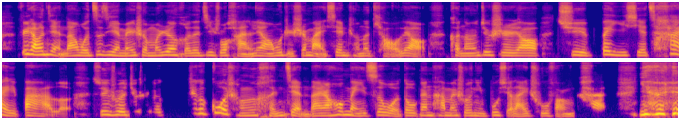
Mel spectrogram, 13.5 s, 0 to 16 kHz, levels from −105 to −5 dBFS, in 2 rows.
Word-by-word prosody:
非 275 Hz, -, +2 dB
常 230 Hz, -1 st, +8 dB
简 220 Hz, -, -2 dB
单， 170 Hz, +2 st, +1 dB
我 175 Hz, -1 st, -1 dB
自 230 Hz, +6 st, -1 dB
己 215 Hz, -, -3 dB
也 190 Hz, -, 0 dB
没 165 Hz, +2 st, -2 dB
什 185 Hz, -2 st, -2 dB
么 175 Hz, +1 st, -4 dB
任 210 Hz, 0 st, +2 dB
何 160 Hz, -4 st, -7 dB
的 175 Hz, -, -4 dB
技 195 Hz, +3 st, -6 dB
术 180 Hz, -, -3 dB
含 135 Hz, -7 st, -2 dB
量， 150 Hz, -2 st, -1 dB
我 180 Hz, -, -5 dB
只 -, -, -7 dB
是 175 Hz, -, -2 dB
买 190 Hz, -, +1 dB
现 185 Hz, -2 st, -3 dB
成 180 Hz, -5 st, -11 dB
的 160 Hz, -, -6 dB
调 145 Hz, -, -5 dB
料， -, -, 0 dB, 0.2 s
可 -, -, -6 dB
能 160 Hz, +2 st, -5 dB
就 205 Hz, +1 st, -4 dB
是 180 Hz, -2 st, -2 dB
要 170 Hz, -2 st, +5 dB, 0.2 s
去 200 Hz, -4 st, 0 dB
备 245 Hz, -1 st, +2 dB
一 195 Hz, -2 st, -5 dB
些 190 Hz, 0 st, -3 dB
菜 -, -, +1 dB
罢 -, -, +2 dB
了， -, -, -8 dB, 0.2 s
所 235 Hz, -, -3 dB
以 -, -, 0 dB
说 215 Hz, 0 st, +1 dB
就 210 Hz, -, -13 dB
是 415 Hz, +2 st, -15 dB, 0.2 s
这 315 Hz, -, -6 dB
个 305 Hz, -, +1 dB
过 300 Hz, +1 st, +5 dB
程 175 Hz, -2 st, -5 dB
很 170 Hz, 0 st, -5 dB
简 -, -, 0 dB
单。 160 Hz, -, 0 dB
然 170 Hz, 0 st, +3 dB
后 225 Hz, +4 st, +2 dB
每 210 Hz, -8 st, 0 dB
一 165 Hz, -, -9 dB
次 180 Hz, +6 st, +2 dB
我 185 Hz, -4 st, -2 dB
都 175 Hz, -2 st, -4 dB
跟 180 Hz, +1 st, -3 dB
他 170 Hz, -2 st, -3 dB
们 175 Hz, 0 st, -4 dB
说 175 Hz, -1 st, -6 dB
你 165 Hz, -3 st, -7 dB
不 195 Hz, +7 st, -6 dB
许 -, -, -2 dB
来 -, -, -1 dB
厨 160 Hz, +1 st, -7 dB
房 155 Hz, -, -6 dB
看， 235 Hz, -, -4 dB
因 255 Hz, +2 st, +10 dB
为 285 Hz, +1 st, +14 dB
185 Hz, 315 characters per minute, -23 LUFS, 170-210 Hz, 0.2 s, 为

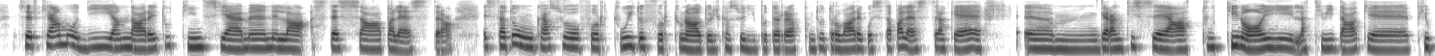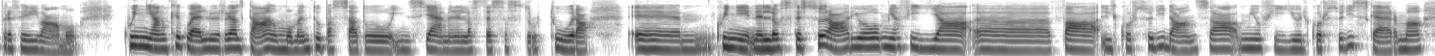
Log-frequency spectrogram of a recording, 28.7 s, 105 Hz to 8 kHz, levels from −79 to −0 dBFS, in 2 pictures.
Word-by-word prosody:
cerchiamo 235 Hz, +2 st, +2 dB
di 210 Hz, +1 st, -3 dB
andare 190 Hz, -2 st, +2 dB
tutti 240 Hz, +1 st, -12 dB
insieme 195 Hz, -3 st, +1 dB
nella 190 Hz, -2 st, +2 dB
stessa 195 Hz, -2 st, 0 dB
palestra. 165 Hz, -3 st, -2 dB, 0.3 s
È -, -, -7 dB
stato 225 Hz, +5 st, +1 dB
un 220 Hz, -4 st, +3 dB
caso 205 Hz, +1 st, -1 dB
fortuito 210 Hz, +2 st, -2 dB
e -, -, -4 dB
fortunato 185 Hz, -3 st, +1 dB
il 175 Hz, -, -4 dB
caso 195 Hz, +2 st, -6 dB
di 180 Hz, -2 st, -7 dB
poter, 180 Hz, -1 st, -2 dB
appunto, 185 Hz, +3 st, -4 dB
trovare 185 Hz, 0 st, +2 dB
questa 185 Hz, +1 st, -5 dB
palestra 190 Hz, -1 st, 0 dB
che, 190 Hz, 0 st, +2 dB, 0.4 s
ehm, 185 Hz, -, -2 dB
garantisse 195 Hz, +2 st, +2 dB
a 180 Hz, +1 st, +4 dB
tutti 215 Hz, +4 st, -2 dB
noi 200 Hz, 0 st, +4 dB
l'attività 180 Hz, 0 st, -2 dB
che 175 Hz, -3 st, 0 dB
più 210 Hz, +3 st, -5 dB
preferivamo. 185 Hz, -4 st, -2 dB, 0.4 s
Quindi, 230 Hz, -4 st, +3 dB
anche 190 Hz, +5 st, +2 dB
quello 190 Hz, -2 st, +4 dB
in 185 Hz, -, 0 dB
realtà 195 Hz, +1 st, +3 dB
è 190 Hz, -, +3 dB
un 180 Hz, 0 st, -1 dB
momento 170 Hz, +5 st, -1 dB
passato 170 Hz, -2 st, -1 dB
insieme 170 Hz, -1 st, -1 dB
nella 165 Hz, +1 st, -2 dB
stessa 170 Hz, +1 st, -6 dB
struttura. 175 Hz, -1 st, -1 dB, 0.4 s
Ehm, 175 Hz, +1 st, -1 dB
quindi 205 Hz, -5 st, +3 dB
nello 185 Hz, +2 st, +5 dB
stesso 200 Hz, +4 st, +1 dB
orario 210 Hz, 0 st, +4 dB
mia 215 Hz, -1 st, 0 dB
figlia, 200 Hz, -3 st, -5 dB, 0.4 s
dhm, 165 Hz, -2 st, -3 dB
fa 175 Hz, -1 st, +2 dB
il 185 Hz, -1 st, -6 dB
corso 195 Hz, +3 st, -6 dB
di 225 Hz, +2 st, -5 dB
danza, 185 Hz, +2 st, -1 dB
mio 195 Hz, 0 st, -3 dB
figlio 180 Hz, -2 st, -8 dB
il 175 Hz, -1 st, -7 dB
corso 185 Hz, +2 st, -5 dB
di 235 Hz, +4 st, -6 dB
scherma, 180 Hz, -4 st, -1 dB
190 Hz, 135 wpm, -24 LUFS, 175-205 Hz, 0.4 s, nello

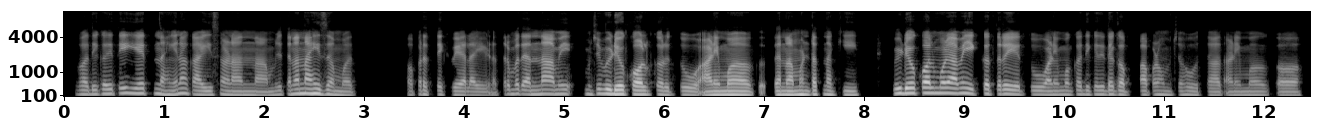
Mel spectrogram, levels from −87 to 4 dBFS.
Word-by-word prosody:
कधी-कधी 160 Hz, +2 st, -3 dB
ते 195 Hz, -, -1 dB
येत 190 Hz, 0 st, +2 dB
नाही 160 Hz, -4 st, -2 dB
ना, 195 Hz, -, 0 dB
काही 145 Hz, -5 st, -2 dB
सणांना, 135 Hz, -3 st, -3 dB
म्हणजे 135 Hz, +4 st, -7 dB
त्यांना 170 Hz, +3 st, 0 dB
नाही 185 Hz, 0 st, +5 dB
जमत. 140 Hz, -6 st, -3 dB, 0.5 s
अ, -, -, -10 dB
प्रत्येक 150 Hz, -2 st, -6 dB
वेळेला 135 Hz, -2 st, -1 dB
येणं. 125 Hz, -1 st, -8 dB
तर 165 Hz, -, -6 dB
मग 175 Hz, +1 st, -3 dB
त्यांना 160 Hz, +1 st, +1 dB
आम्ही 170 Hz, +1 st, -1 dB, 0.2 s
म्हणजे 165 Hz, +2 st, -4 dB
व्हिडिओ 165 Hz, -2 st, +7 dB
कॉल 155 Hz, -2 st, +6 dB
करतो 140 Hz, -2 st, -3 dB
आणि 130 Hz, +2 st, +3 dB
मग 140 Hz, -1 st, +5 dB
त्यांना 145 Hz, 0 st, +2 dB
म्हणतात 150 Hz, +2 st, +2 dB
ना 150 Hz, -, -1 dB
की 140 Hz, 0 st, -4 dB, 0.4 s
व्हिडिओ 195 Hz, +1 st, +5 dB
कॉलमुळे 205 Hz, -1 st, +5 dB
आम्ही 195 Hz, 0 st, +4 dB
एकत्र 170 Hz, -1 st, -1 dB
येतो 150 Hz, -2 st, 0 dB
आणि 140 Hz, 0 st, -1 dB
मग 145 Hz, 0 st, -5 dB
कधी-कधी 155 Hz, 0 st, -4 dB
त्या 155 Hz, -, -2 dB
गप्पा 145 Hz, +2 st, -6 dB
पण 145 Hz, +1 st, -7 dB
आमच्या 140 Hz, -1 st, -8 dB
होतात 130 Hz, -2 st, -7 dB
आणि 130 Hz, 0 st, -6 dB
मग 130 Hz, 0 st, -7 dB
अ, 125 Hz, 0 st, -4 dB
150 Hz, 215 wpm, -26 LUFS, 140-165 Hz, 0.5 s, व्हिडिओ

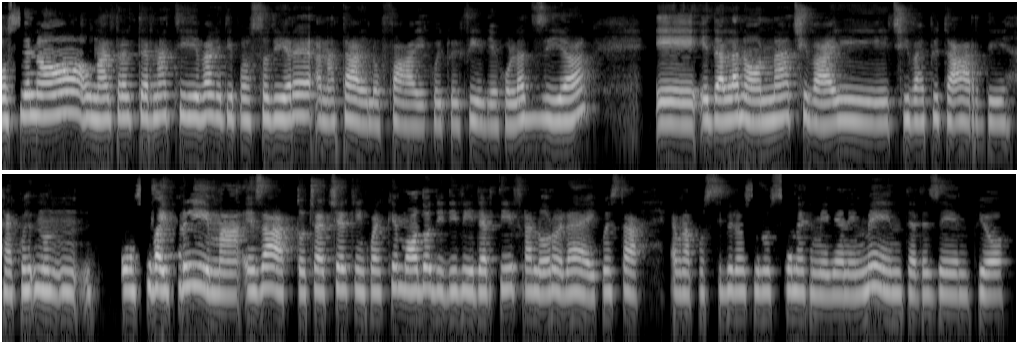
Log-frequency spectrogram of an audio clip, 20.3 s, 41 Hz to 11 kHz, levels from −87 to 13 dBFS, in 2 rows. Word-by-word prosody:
O 220 Hz, -, +6 dB
se 235 Hz, +3 st, 0 dB
no, 255 Hz, +1 st, +6 dB
un'altra 225 Hz, +1 st, +2 dB
alternativa 240 Hz, +1 st, 0 dB
che 240 Hz, -, -1 dB
ti 235 Hz, 0 st, -3 dB
posso 225 Hz, 0 st, -2 dB
dire 230 Hz, +3 st, +3 dB
a 230 Hz, -, -7 dB
Natale 205 Hz, 0 st, +1 dB
lo 190 Hz, -1 st, -4 dB
fai 185 Hz, -2 st, -3 dB
coi 190 Hz, 0 st, -7 dB
tuoi 190 Hz, 0 st, -7 dB
figli 190 Hz, -1 st, -5 dB
e 185 Hz, -, -5 dB
con 190 Hz, 0 st, -3 dB
la 220 Hz, +3 st, +1 dB
zia, 225 Hz, +5 st, +1 dB, 0.6 s
e 195 Hz, -1 st, +1 dB
e 215 Hz, -, +2 dB
dalla 215 Hz, +1 st, +5 dB
nonna 220 Hz, +1 st, +2 dB
ci 245 Hz, 0 st, -5 dB
vai 200 Hz, 0 st, 0 dB
ci 210 Hz, +3 st, -5 dB
vai 210 Hz, -1 st, -3 dB
più 230 Hz, +2 st, -6 dB
tardi, 205 Hz, -2 st, -2 dB
eh 210 Hz, -1 st, -3 dB
qui 230 Hz, +2 st, +1 dB
non 230 Hz, -2 st, +2 dB
non 215 Hz, +1 st, -6 dB, 0.2 s
o 225 Hz, -, +3 dB
ci 230 Hz, +4 st, -5 dB
vai 240 Hz, -2 st, +7 dB
prima, 230 Hz, -6 st, +1 dB
esatto, 225 Hz, -2 st, +2 dB
cioè 220 Hz, +1 st, 0 dB
cerchi 235 Hz, +1 st, -2 dB
in 220 Hz, -, -2 dB
qualche 220 Hz, +2 st, -3 dB
modo 230 Hz, 0 st, +3 dB
di 225 Hz, -1 st, -3 dB
dividerti 220 Hz, +2 st, -2 dB
fra 235 Hz, -2 st, -4 dB
loro 215 Hz, 0 st, 0 dB
e -, -, -1 dB
lei. 210 Hz, -3 st, 0 dB
Questa 220 Hz, 0 st, -3 dB, 0.3 s
è -, -, -8 dB
una 210 Hz, -1 st, -4 dB
possibile 215 Hz, +2 st, -5 dB
soluzione 220 Hz, 0 st, -4 dB
che 215 Hz, -, -11 dB
mi 200 Hz, -1 st, -4 dB
viene 200 Hz, 0 st, -3 dB
in 200 Hz, +1 st, -4 dB
mente 220 Hz, -4 st, -1 dB
ad 200 Hz, 0 st, -5 dB
esempio. 200 Hz, -1 st, -4 dB
220 Hz, 185 wpm, -23 LUFS, 205-230 Hz, 0.6 s, vai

